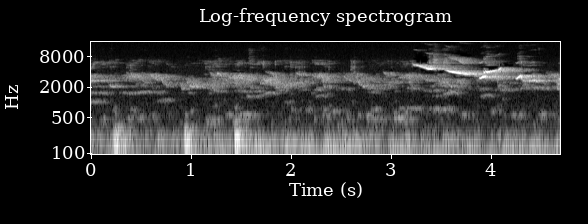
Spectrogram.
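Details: Baby parrot on its first day, during hand feeding: rapid, high, squeaky chirps repeated several times a second, growing louder and more insistent near the end, with a few soft low knocks early on.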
